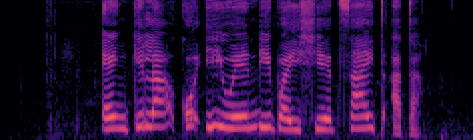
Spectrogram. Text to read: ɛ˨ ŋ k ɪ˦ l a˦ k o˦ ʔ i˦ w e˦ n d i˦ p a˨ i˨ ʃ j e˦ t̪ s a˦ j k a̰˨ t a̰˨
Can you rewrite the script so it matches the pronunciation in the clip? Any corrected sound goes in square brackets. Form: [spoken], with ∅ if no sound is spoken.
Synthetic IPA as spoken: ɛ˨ ŋ k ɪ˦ l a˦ k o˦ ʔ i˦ w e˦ n d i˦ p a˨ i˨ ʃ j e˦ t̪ s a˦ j [t] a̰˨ t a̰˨

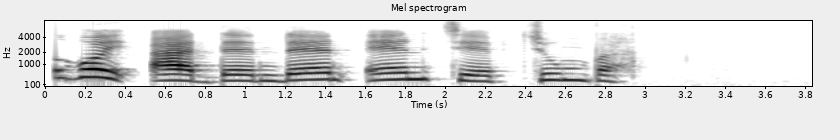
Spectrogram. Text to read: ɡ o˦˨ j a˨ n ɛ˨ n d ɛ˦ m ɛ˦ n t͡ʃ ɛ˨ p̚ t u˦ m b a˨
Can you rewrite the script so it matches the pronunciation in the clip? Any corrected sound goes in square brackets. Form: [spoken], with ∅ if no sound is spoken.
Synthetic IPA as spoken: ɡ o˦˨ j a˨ [d] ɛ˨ n d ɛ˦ [n] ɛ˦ n t͡ʃ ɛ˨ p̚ [t͡ʃ] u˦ m b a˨

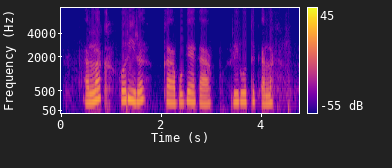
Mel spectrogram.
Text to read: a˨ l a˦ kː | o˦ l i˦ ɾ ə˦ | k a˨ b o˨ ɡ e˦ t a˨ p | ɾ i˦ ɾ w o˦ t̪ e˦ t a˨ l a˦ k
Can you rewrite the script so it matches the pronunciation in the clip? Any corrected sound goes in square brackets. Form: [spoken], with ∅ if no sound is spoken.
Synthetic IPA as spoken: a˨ l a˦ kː | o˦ [ɾ] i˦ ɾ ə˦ | k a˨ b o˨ ɡ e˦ [k] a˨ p | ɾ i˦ ɾ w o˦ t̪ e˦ [k] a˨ l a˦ k

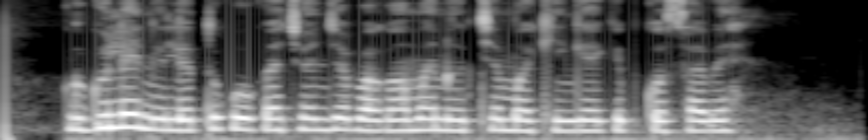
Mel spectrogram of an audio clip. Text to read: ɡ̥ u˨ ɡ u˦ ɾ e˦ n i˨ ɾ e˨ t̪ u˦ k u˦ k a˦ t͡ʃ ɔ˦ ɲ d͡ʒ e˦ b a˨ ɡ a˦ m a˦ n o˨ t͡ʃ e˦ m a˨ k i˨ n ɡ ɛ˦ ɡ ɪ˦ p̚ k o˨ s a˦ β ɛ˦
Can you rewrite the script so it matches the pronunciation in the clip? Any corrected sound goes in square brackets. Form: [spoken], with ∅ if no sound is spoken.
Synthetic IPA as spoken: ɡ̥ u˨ ɡ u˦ [l] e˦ n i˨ [l] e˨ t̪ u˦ k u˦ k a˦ t͡ʃ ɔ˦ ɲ d͡ʒ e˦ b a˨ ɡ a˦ m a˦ n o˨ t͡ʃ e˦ m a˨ k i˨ [ŋ] ɡ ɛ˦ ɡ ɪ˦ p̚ k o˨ s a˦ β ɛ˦

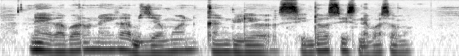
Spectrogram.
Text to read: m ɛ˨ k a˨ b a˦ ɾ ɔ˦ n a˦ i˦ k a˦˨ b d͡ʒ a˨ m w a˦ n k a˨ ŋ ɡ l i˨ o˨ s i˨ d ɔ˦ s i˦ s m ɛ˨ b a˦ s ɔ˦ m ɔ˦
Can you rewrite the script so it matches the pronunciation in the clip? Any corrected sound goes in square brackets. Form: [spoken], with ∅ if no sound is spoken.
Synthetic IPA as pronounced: [n] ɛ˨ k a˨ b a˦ ɾ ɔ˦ n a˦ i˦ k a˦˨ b d͡ʒ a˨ m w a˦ n k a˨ ŋ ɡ l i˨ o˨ s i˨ d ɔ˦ s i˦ s [n] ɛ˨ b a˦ s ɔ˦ m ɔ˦

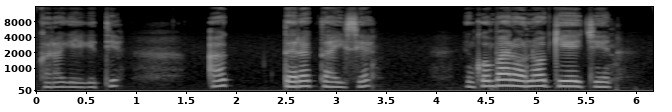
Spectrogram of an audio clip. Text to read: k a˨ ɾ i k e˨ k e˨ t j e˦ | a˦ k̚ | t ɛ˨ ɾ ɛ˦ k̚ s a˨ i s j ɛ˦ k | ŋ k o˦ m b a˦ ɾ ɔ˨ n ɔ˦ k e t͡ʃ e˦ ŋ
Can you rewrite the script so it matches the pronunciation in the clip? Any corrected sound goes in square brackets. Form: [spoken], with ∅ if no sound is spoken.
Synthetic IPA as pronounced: k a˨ ɾ [a] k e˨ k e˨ t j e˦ | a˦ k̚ | t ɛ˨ ɾ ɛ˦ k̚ [t] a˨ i s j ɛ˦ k | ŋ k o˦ m b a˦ ɾ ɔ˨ n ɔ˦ k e t͡ʃ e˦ [n]

